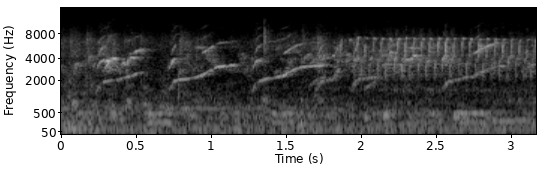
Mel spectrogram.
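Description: A Timbrado Español canary sings a rapid, continuous run of bright rising whistles and metallic trills, high-pitched and varied, over a faint background hiss.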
